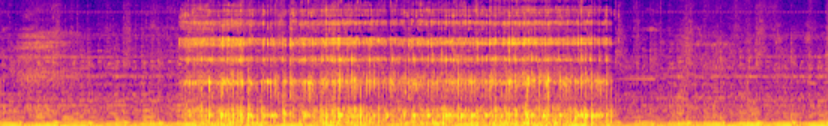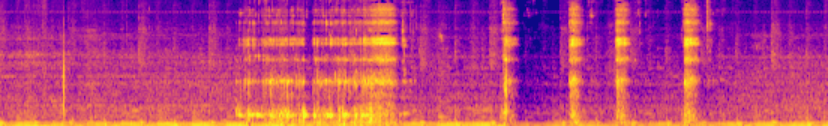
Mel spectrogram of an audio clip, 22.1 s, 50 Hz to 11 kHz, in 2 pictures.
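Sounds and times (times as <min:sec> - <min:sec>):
water gurgling in a bong: 0:02.4 - 0:08.2, 0:14.2 - 0:17.0, 0:17.7 - 0:18.0, 0:18.6 - 0:20.6.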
